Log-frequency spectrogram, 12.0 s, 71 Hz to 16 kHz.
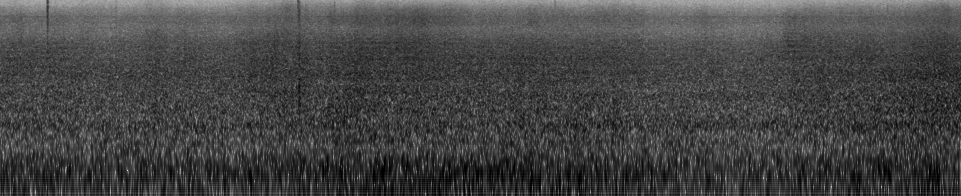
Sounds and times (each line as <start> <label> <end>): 0.0 waves 12.0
